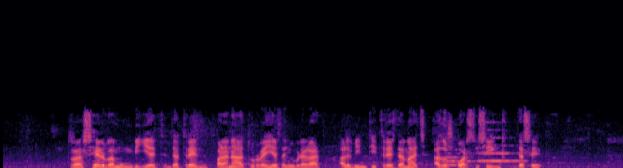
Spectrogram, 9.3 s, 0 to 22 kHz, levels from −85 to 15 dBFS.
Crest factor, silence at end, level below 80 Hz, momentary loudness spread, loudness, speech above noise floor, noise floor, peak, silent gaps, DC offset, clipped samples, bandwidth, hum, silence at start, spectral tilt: 18 dB; 1.25 s; -56 dBFS; 7 LU; -19 LUFS; 34 dB; -53 dBFS; -2 dBFS; none; under 0.1%; under 0.1%; 8 kHz; none; 1.05 s; -5 dB/octave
